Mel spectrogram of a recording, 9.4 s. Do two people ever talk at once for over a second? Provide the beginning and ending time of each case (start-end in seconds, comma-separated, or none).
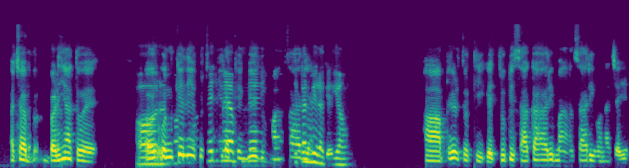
2.3-5.0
